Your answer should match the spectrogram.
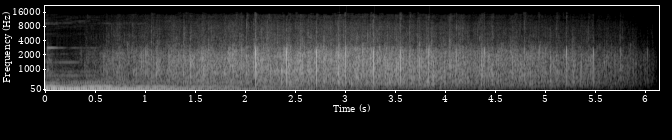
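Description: An audience applauding as the song's last low chord fades out. Single sharp claps stand out from about two seconds in, and the applause dies away near the end.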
